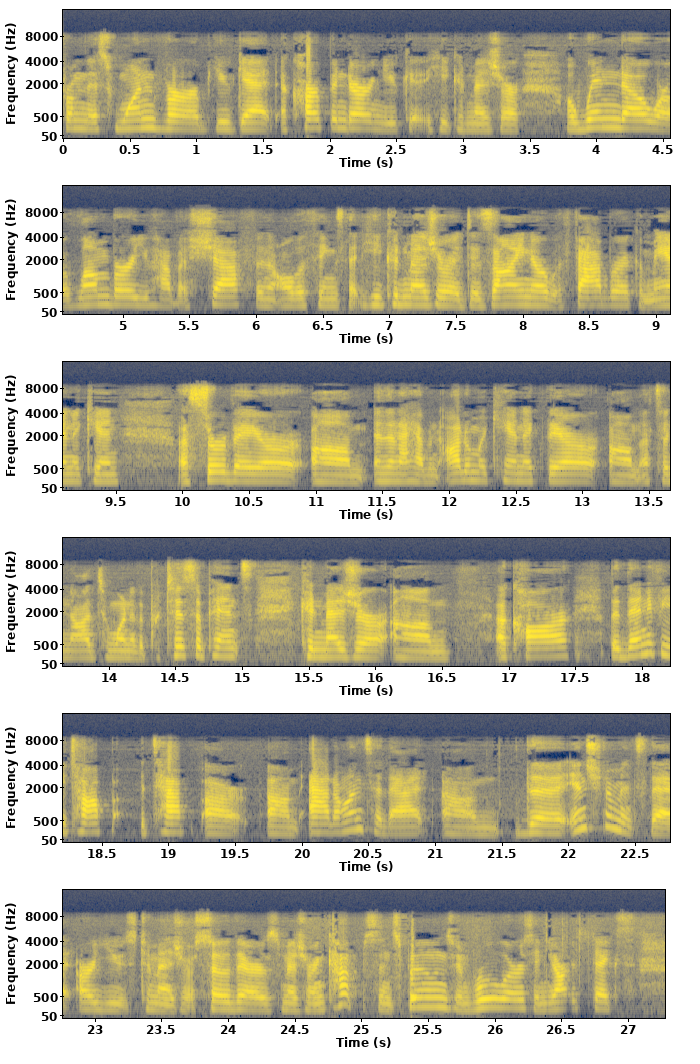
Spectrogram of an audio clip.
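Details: Adult woman speaking; typical speech.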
